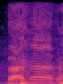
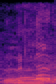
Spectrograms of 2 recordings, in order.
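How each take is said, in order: First: The first vowel sounds like an open 'a'. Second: The first vowel sounds like a weak 'e'. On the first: The speaker calls it wrong. "Masa saya ngomong benarnya banar, banar gitu" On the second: The speaker calls it right. "Harusnya kan benar ya"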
